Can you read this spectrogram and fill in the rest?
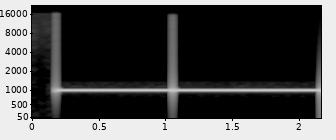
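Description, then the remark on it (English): A steady, loud censor beep, a pure single tone held for about two seconds with a brief click partway through, no voices around it. “We'll beep it out.”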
